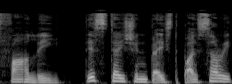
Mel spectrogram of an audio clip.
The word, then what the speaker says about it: Farleigh: farley this new station called farley pronounced as farley this station based by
